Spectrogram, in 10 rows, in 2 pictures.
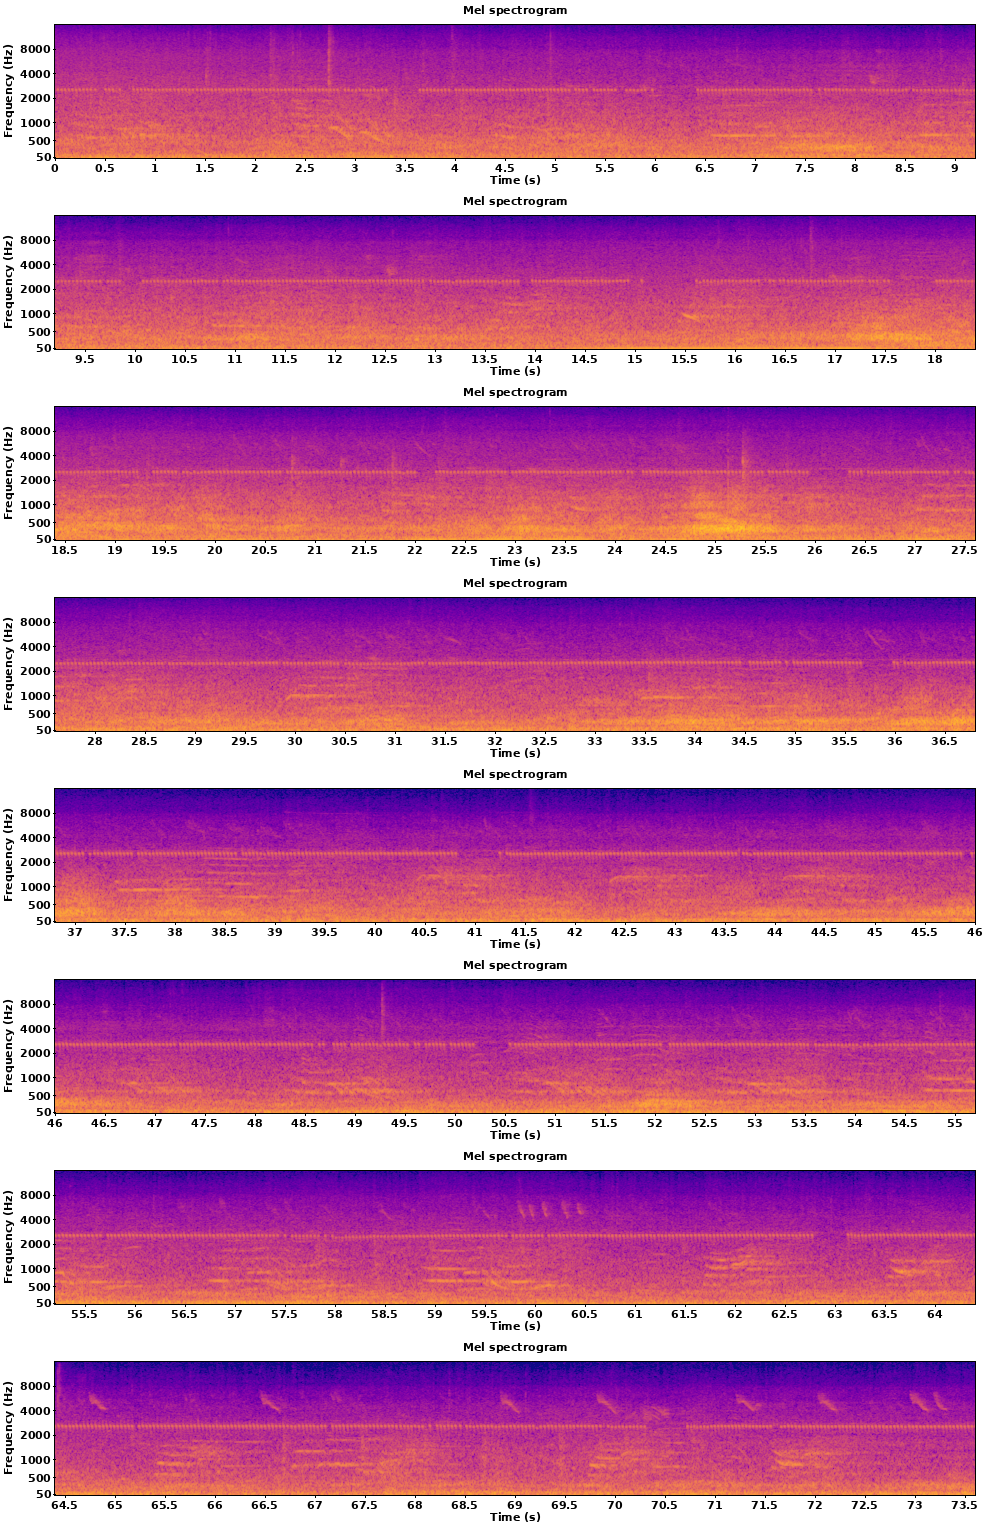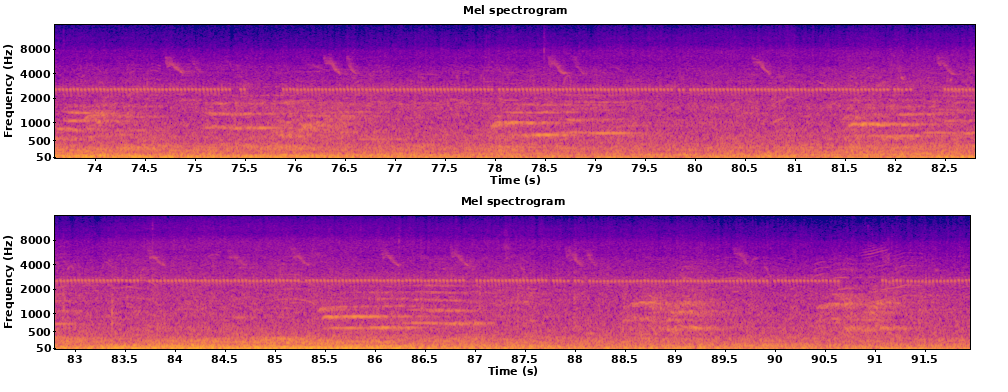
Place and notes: Nangang Park, Taipei - Nangang Park
The park's natural sound, Distant sound truck broadcasting, Aircraft flying through, Rode NT4+Zoom H4n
